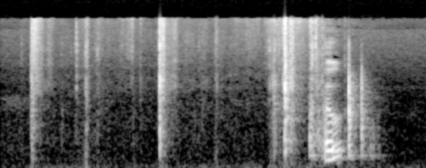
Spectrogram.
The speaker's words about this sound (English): Let me like shuffle this little pile I got here. Like a whole lot came out. There we go.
